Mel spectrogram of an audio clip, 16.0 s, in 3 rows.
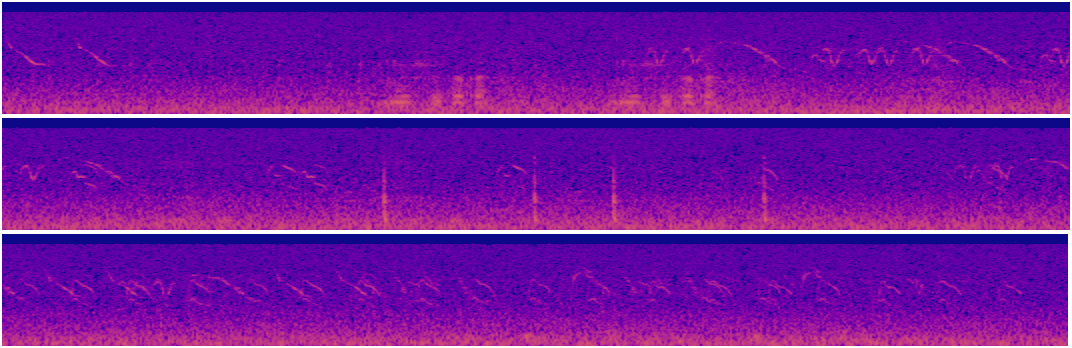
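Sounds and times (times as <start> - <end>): faint sharp clicks: 7.2 - 9.3.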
